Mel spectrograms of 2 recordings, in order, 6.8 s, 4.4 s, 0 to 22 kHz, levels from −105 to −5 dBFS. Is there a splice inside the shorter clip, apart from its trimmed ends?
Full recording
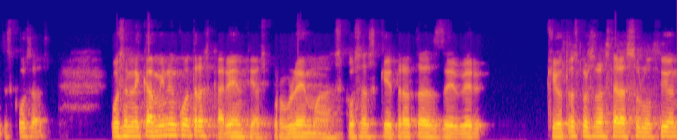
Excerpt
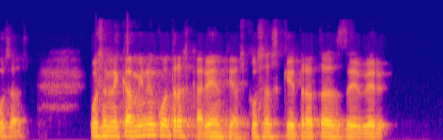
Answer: yes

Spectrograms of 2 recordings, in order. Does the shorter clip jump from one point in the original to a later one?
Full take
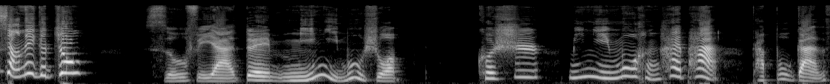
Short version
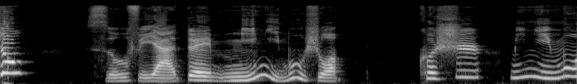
no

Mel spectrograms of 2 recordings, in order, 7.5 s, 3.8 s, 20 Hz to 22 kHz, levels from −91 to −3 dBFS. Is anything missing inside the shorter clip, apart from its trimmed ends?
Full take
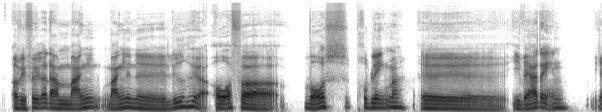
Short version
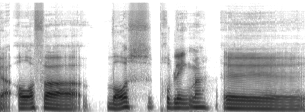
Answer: no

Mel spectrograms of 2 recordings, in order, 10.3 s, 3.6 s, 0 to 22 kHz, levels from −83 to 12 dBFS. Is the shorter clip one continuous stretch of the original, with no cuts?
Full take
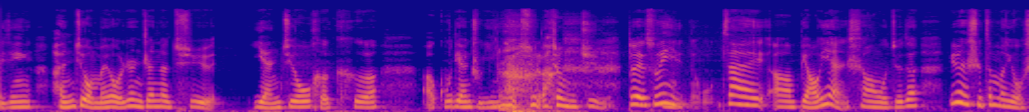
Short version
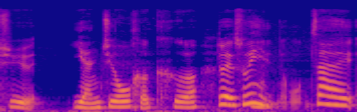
no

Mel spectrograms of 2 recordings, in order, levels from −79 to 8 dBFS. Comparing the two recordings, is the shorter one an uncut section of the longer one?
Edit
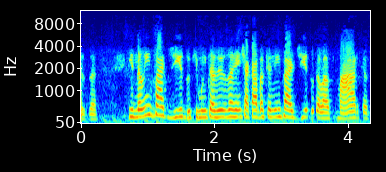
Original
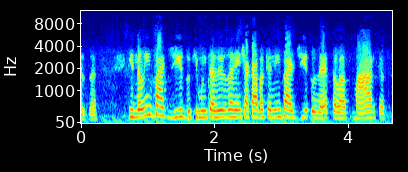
no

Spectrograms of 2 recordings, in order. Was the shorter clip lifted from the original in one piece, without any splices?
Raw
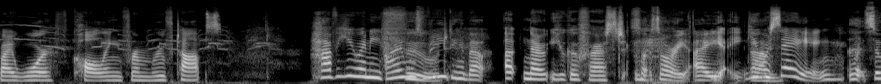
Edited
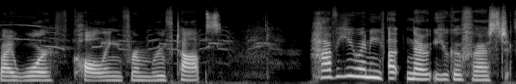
no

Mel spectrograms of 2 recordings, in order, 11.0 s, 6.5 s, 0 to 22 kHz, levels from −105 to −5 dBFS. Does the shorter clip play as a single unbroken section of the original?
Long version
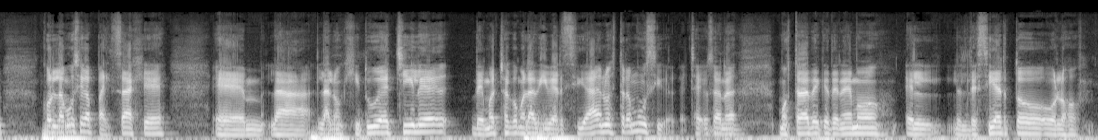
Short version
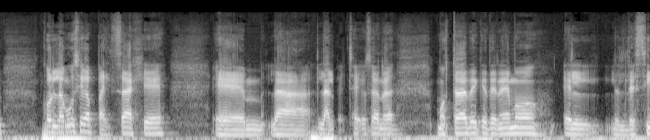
no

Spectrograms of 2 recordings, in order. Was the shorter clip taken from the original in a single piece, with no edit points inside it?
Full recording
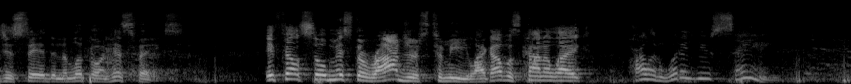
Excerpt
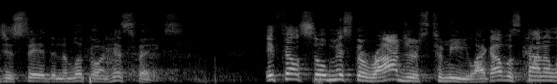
yes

